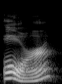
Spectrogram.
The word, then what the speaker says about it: or: Mas os Rs que vem depois de uma vogal, como por exemplo, or, a palavra ou, or, em geral, no Reino Unido vamos ter o, o, tá?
